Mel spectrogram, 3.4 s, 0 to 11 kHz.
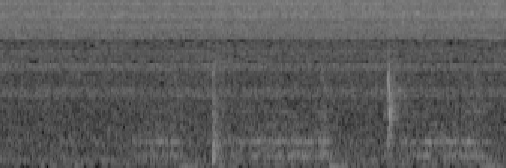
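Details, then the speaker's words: BMW E36 M3 S52 burning oil with metal in the oil: leak-down test, cylinder 4 at TDC compression, steady hard hiss of air from the crankcase, oil gurgling at the dipstick; worn piston rings. "there is a large amount of air coming out of the crank case and if I pull the dipstick you will hear the oil gurgling"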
